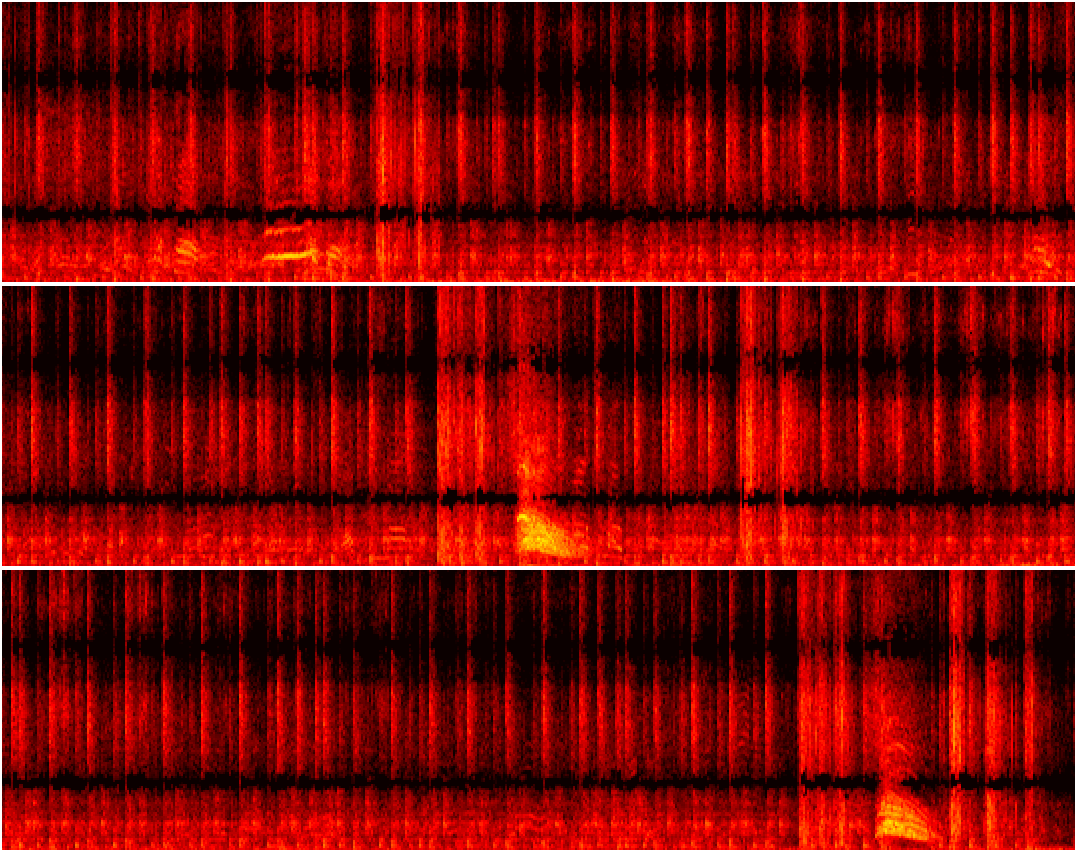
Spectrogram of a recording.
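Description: Seated group of performers clapping and slapping in a fast, dense rhythm, with voices under it. High falling shouts or whoops cut through a few seconds in, loudest about halfway through, and again at the end.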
